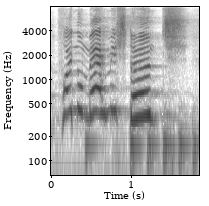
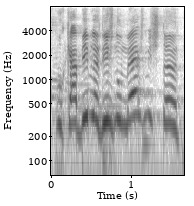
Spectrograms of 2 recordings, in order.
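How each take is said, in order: First: "mesmo" slowed and stressed. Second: Said in the usual way. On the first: Shown as a demonstration. Preacher insisting it was "no mesmo instante", slow stress. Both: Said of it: "não foi no outro dia não".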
